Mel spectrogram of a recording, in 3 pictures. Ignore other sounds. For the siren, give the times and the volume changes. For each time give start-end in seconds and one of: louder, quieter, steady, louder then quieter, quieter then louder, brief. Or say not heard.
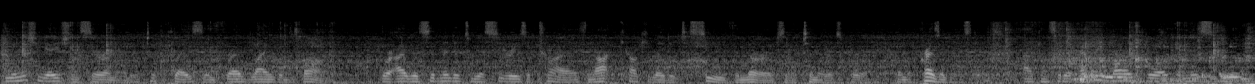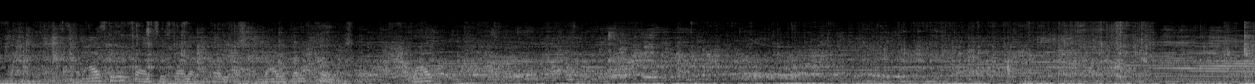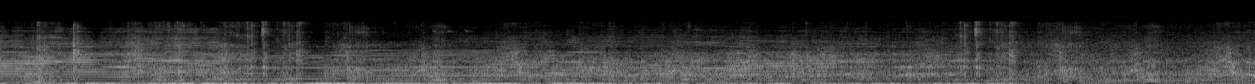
not heard.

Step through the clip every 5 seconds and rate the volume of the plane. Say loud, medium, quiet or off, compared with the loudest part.
medium, medium, medium, medium, loud, loud, loud, medium.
